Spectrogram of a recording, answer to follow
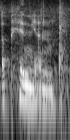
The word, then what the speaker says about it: opinion: Opinion has second syllable stress. So opinion starts with a schwa. Even though it's letter O, it's an unstressed syllable. Pin, vowel I, pin, and then yun, the I-O, makes kind of a y sound, yun. And there's really almost no vowel, so that's a syllabic N at the end.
